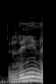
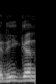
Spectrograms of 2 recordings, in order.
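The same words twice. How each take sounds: First: रीन with a silent g, one syllable; रीन, a short falling word; right reading. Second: रीगन with the g sounded; mock mistake रीगन, two syllables; रीगन said the wrong way, hard g; wrong reading. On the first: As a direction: correct रीन, no g. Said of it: "रीन है". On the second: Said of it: "अब इसमें रीगन नहीं है". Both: Shown as a demonstration.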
